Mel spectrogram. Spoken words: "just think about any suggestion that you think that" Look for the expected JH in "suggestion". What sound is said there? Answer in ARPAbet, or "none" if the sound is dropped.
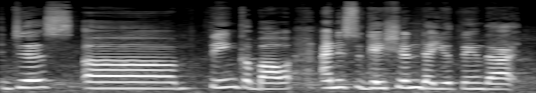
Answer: none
